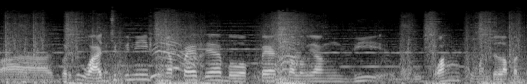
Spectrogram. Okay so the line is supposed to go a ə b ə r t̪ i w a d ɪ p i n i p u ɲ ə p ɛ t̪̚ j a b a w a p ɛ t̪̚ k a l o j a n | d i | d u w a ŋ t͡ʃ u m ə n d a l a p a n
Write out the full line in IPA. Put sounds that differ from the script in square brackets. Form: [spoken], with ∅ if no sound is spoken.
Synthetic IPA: a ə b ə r t̪ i w a [d͡ʒ] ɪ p i n i p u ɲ [a] p ɛ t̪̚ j a b a w a p ɛ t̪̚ k a l o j a [ŋ] | d i | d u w a ŋ t͡ʃ u m [a] n d [ə] l a p a n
